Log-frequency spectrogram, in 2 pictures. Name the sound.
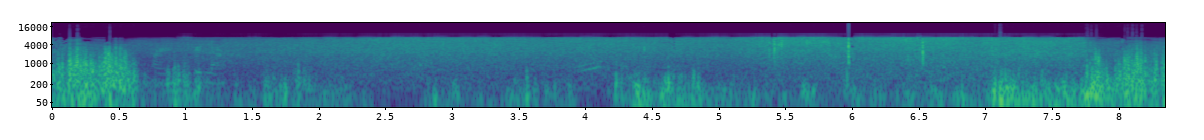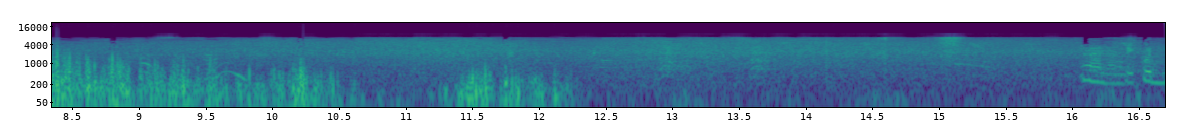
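strong wind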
